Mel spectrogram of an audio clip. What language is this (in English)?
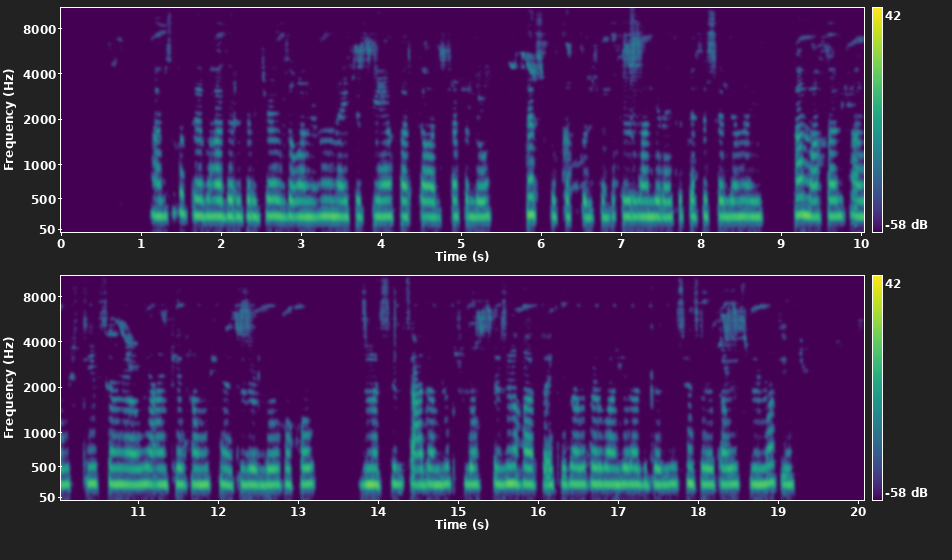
Tigrinya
